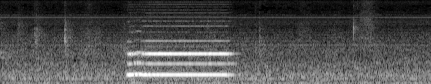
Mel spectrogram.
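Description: A single steady electronic beep, one tone with overtones, lasting about a second, heard above a low room hiss.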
